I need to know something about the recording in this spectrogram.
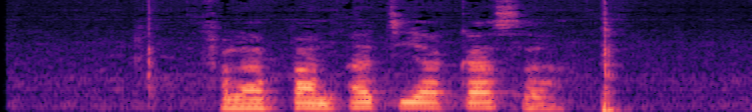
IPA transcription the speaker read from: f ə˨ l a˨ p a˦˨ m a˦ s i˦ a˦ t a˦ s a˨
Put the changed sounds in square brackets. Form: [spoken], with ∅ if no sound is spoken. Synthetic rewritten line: f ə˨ l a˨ p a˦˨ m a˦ [t] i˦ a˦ [k] a˦ s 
